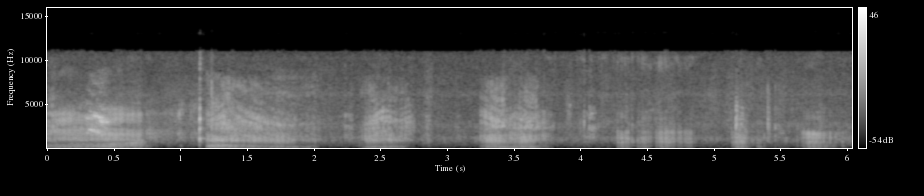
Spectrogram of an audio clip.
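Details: Domestic dog growling while playing with a toy indoors: rough, throaty growls in bursts lasting about half a second to a second, with short gaps, some louder rasping snarls near the start.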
